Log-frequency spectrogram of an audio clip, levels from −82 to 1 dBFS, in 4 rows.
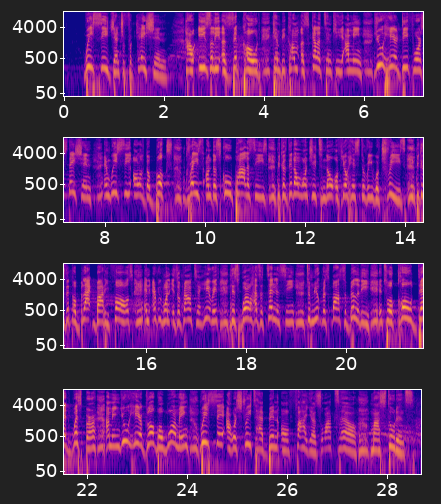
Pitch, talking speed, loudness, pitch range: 240 Hz, 180 wpm, -26 LUFS, 220-275 Hz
